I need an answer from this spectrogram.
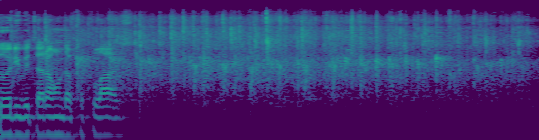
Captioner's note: attendees applauding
